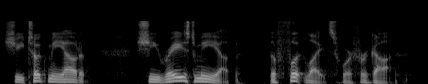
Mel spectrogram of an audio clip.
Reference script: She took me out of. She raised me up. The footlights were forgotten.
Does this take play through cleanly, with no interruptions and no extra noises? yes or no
yes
